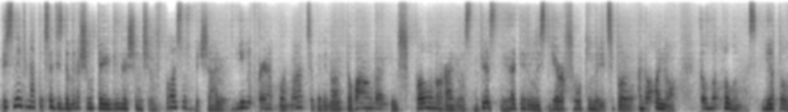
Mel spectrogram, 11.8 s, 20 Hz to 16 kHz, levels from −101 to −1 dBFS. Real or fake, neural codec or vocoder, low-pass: fake; codec, 44.1 kHz, 0.9 kbps, DAC; 14.4 kHz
